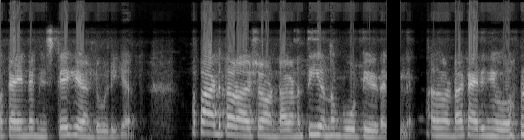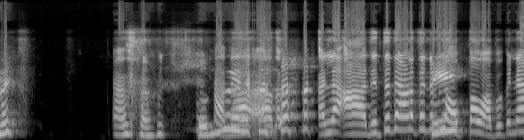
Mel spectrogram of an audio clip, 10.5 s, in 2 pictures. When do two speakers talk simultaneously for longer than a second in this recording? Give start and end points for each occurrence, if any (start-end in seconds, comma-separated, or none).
none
